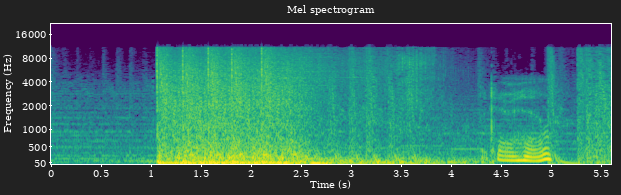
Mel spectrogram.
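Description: Sudden loud booming gunfire and explosions erupt in the Mass Effect video game, a heavy sustained barrage that tapers slightly, with brief spoken words and an electronic warbling tone near the end.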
